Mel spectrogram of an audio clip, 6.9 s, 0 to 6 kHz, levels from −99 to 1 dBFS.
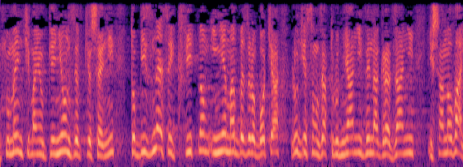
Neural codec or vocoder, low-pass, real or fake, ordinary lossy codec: none; 5.4 kHz; real; none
